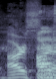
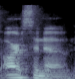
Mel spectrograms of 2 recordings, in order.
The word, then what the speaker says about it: Arceneaux: It's Arsenio. Arsenio. yeah. – Arsenio Hall. It is. It is. That's closer. – Actually, it's Arsenio. You were you were close.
